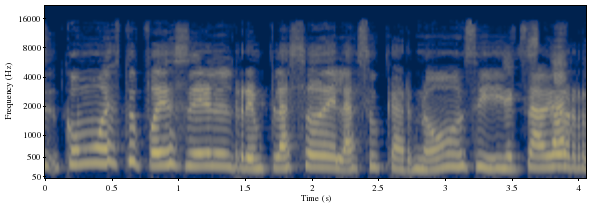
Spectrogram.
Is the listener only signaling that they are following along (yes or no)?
no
